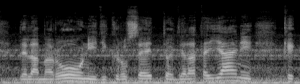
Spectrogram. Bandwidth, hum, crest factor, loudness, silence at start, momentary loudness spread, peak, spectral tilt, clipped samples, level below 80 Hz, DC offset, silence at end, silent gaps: 14 kHz; none; 16 dB; -20 LUFS; 0 s; 5 LU; -2 dBFS; -5 dB/octave; under 0.1%; -28 dBFS; under 0.1%; 0 s; none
